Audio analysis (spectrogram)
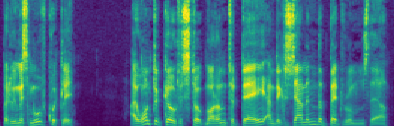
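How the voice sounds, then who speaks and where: A man voicing a calm, shrewd male detective who speaks in a measured, firm way. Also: mid-range voice, dry recording, studio quality, natural voice.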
